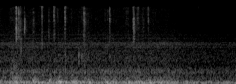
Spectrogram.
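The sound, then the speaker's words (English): A computer keyboard is typed on to enter a search for a workout shirt: a quick run of many light, crisp clicks, faint above a low, steady hum. “So, what we're going to type in is, let's say, Let's just type in workout shirt.”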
